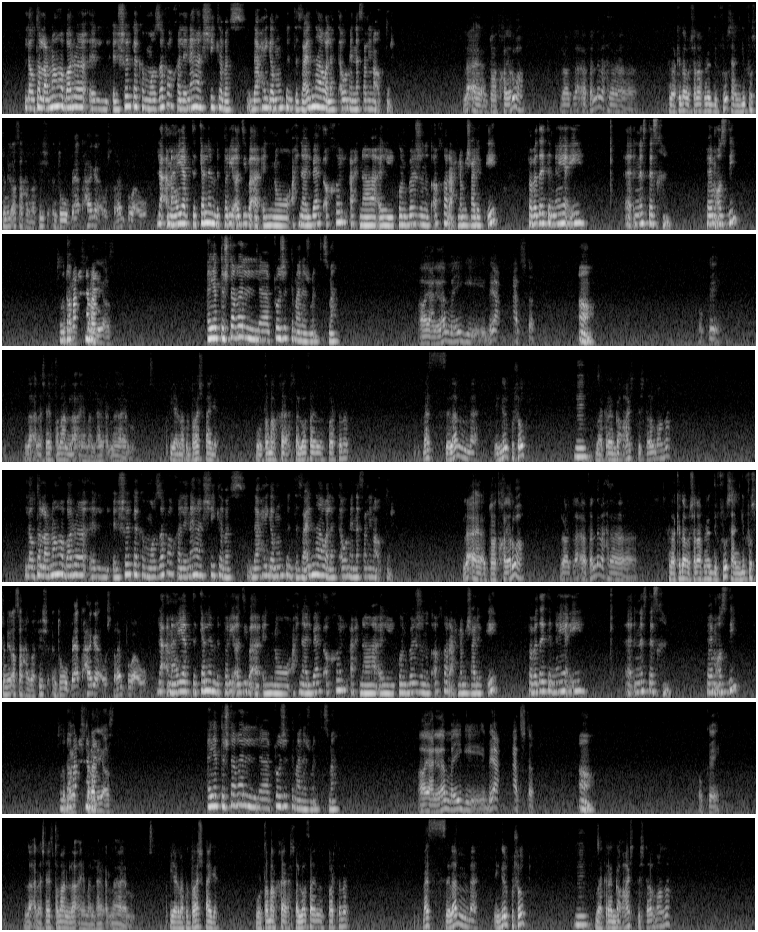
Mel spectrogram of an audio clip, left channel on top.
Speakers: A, on the left (about 85°); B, on the right (about 70°).
A: لو طلعناها بره ال- الشركة كموظفة وخليناها شريكة بس ده حاجة ممكن تساعدنا ولا هتقوم الناس علينا أكتر
B: لا انتوا هتخيروها لا لا يا فندم احنا احنا كده مش هنعرف ندي فلوس هنجيب فلوس منين اصلا احنا ما فيش انتوا بعتوا حاجه او اشتغلتوا او
A: لا ما هي بتتكلم بالطريقة دي بقى إنه إحنا البيع اتأخر إحنا الكونفرجن اتأخر إحنا مش عارف إيه فبدأت إن هي إيه آه، الناس تسخن فاهم قصدي وطبعا
B: طب وهي بتشتغل
A: إحنا مع
B: ايه اصلا
A: هي بتشتغل بروجكت مانجمنت اسمها
B: اه يعني لما يجي بيع تشتغل
A: اه
B: اوكي لا انا شايف طبعا لا هي مالها ما يعني ما تدوهاش حاجه وطبعا خ- خلوها سايلنت بارتنر بس لما يجي لكم شغل
A: مم.
B: ما ترجعوهاش تشتغل موظف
